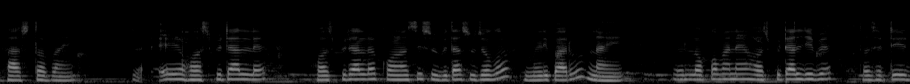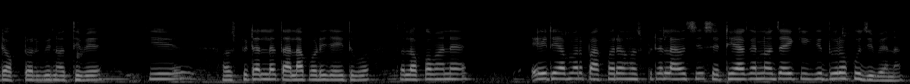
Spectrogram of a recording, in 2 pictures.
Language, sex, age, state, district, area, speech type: Odia, female, 18-30, Odisha, Mayurbhanj, rural, spontaneous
